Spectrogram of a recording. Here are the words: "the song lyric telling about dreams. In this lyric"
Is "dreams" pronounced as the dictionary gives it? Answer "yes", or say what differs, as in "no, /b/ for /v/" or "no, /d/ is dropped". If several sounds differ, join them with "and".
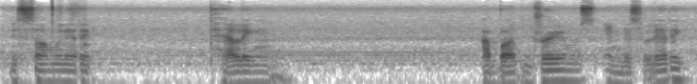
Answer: no, /s/ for /z/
